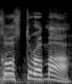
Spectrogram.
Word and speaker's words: Kostroma: Can you pronounce Kostroma. – It? Kostroma. Kostroma. You are doing it really well.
